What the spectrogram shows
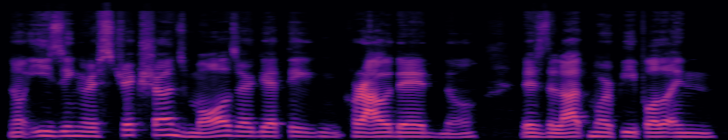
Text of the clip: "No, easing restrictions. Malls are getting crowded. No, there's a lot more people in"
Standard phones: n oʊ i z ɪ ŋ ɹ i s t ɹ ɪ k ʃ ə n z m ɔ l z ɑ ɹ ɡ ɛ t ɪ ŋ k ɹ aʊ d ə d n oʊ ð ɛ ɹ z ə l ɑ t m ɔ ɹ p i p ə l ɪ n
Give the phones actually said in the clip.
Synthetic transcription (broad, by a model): n oʊ i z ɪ ŋ ɹ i s t ɹ ɪ k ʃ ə n s m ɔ l s ɑ ɹ ɡ ɛ t ɪ ŋ k ɹ aʊ d ə d n oʊ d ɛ ɹ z ə l ɑ t m ɔ ɹ p i p ə l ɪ n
